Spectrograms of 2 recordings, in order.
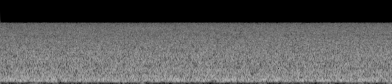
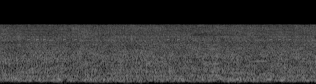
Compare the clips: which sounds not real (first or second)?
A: second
